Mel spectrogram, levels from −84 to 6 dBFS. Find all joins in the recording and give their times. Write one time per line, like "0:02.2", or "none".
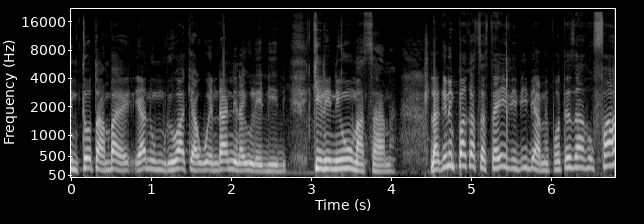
0:04.3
